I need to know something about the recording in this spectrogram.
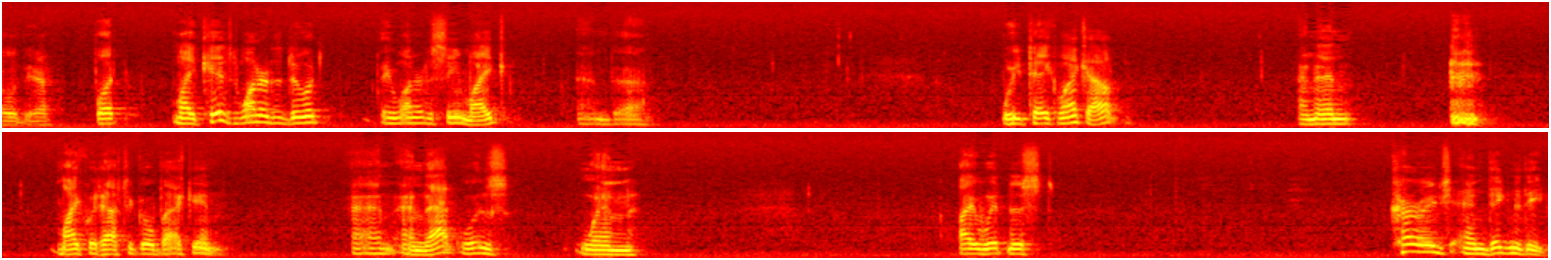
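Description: An elderly man speaks calmly in pauses, close to a microphone.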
